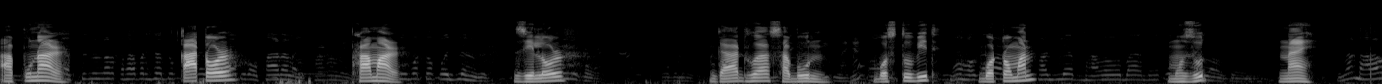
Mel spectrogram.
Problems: continuous background conversations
